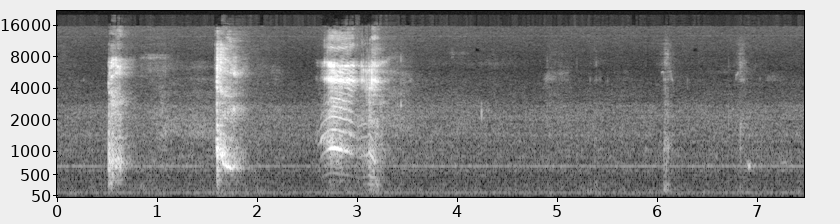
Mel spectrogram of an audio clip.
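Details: 5-month-old infant with upper respiratory infection, bad cough and stridor: several harsh coughs, one followed by a strained, voiced catch of breath; cough.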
